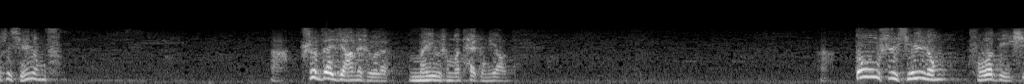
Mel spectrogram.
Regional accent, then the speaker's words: China; 我们是现代人，又不是古人。我是中国人，又不是印度人

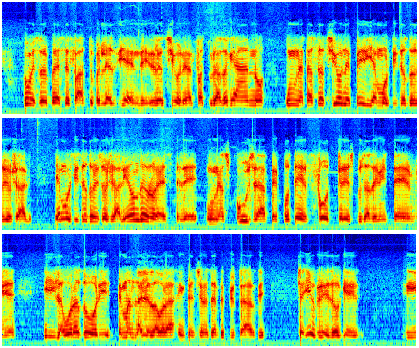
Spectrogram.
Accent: Rome, Lazio, Italy; now in Vicenza, Italy; No, sono romano, ma vivo a Vicenza da 30 anni

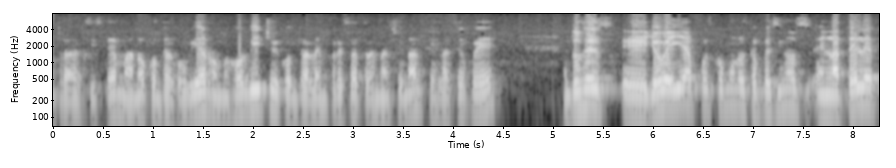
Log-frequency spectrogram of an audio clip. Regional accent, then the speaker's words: Acapulco, Guerrero, Mexico; de Puerto Acapulco.

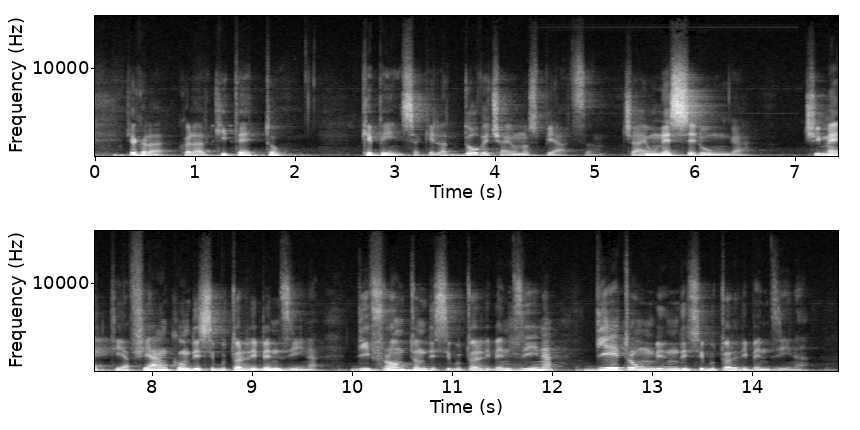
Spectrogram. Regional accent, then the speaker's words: Milan, Lombardy, Italy; Sono nato a Baggio, quindi ho fatto un bel percorso nella mia vita, ho girato più o meno tutte le periferie di Milano, Grattosoglio, Lambrate, sono stato anche qua in Torricelli per alcuni tempi. Alla fine Giambellino, alla fine sono tornato a Baggio

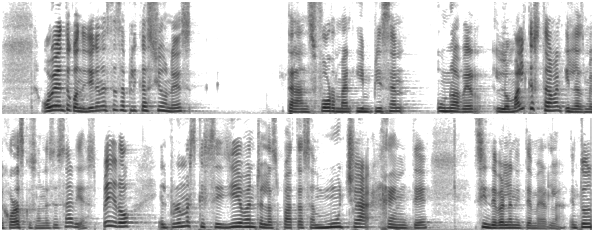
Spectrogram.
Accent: Mexico City, Mexico; Por lo menos en mi país, en la Ciudad de México, era un desastre.

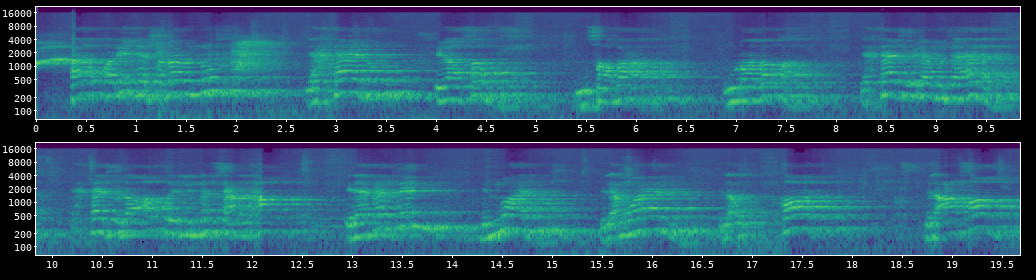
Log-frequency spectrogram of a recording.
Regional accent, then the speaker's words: Egypt; يعني بنسميه عندنا في مصر أدنى

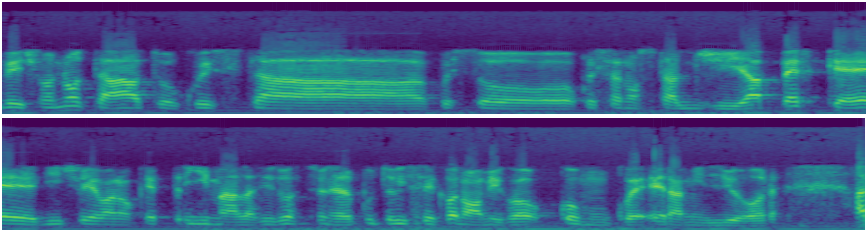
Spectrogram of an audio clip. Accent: Trani, Apulia, Italy; io sono di Trani, è una città della Puglia che è proprio di fronte al Montenegro e alla Croazia, la parte sud della Croazia

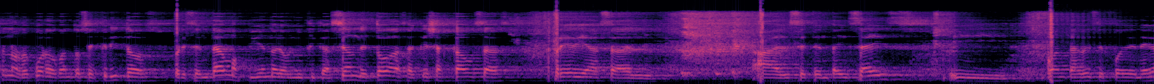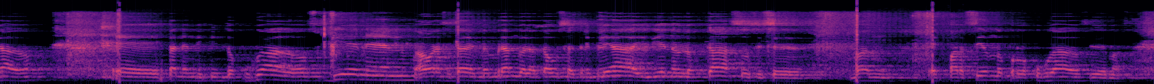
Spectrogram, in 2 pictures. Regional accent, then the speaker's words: Mar del Plata, Buenos Aires Province, Argentina; yo no soy platense, pero sí soy marplatense

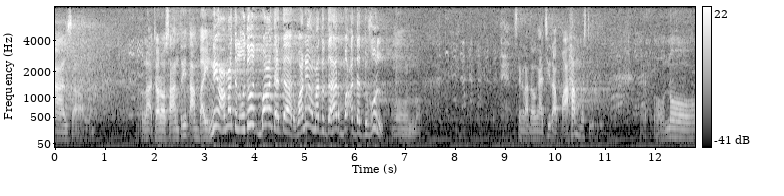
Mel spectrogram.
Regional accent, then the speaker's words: Demak, Central Java, Indonesia; kita orang Demak yang merupakan kota wali, kita pertahankan tradisi-tradisi para wali.

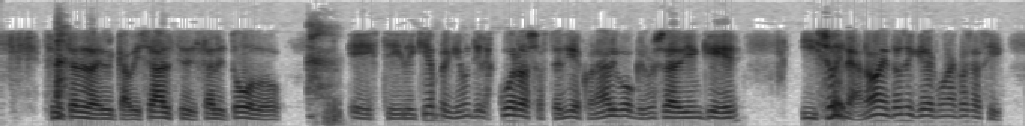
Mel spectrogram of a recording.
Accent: Córdoba, Argentina; also born or lived in Buenos Aires; Soy cordobés y he vivido en muchos lados. Y acá en Buenos Aires también he vivido en muchos lados. Soy una especie de raza medio nómade.

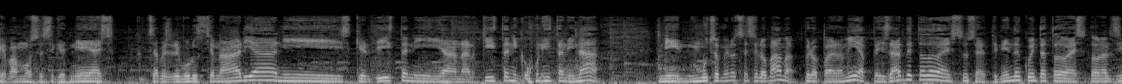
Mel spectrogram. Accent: Italy; Spanish is a second language; now in Spain; Mira quién hay en mi país. Por eso, Berlusconi.

